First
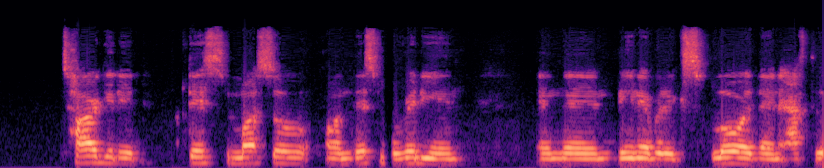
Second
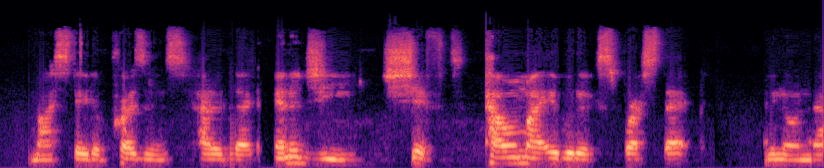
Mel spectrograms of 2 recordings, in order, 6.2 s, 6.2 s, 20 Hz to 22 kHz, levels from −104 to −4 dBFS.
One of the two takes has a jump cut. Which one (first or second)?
second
